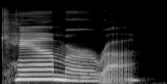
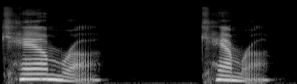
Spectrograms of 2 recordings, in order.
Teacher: Two syllables in natural speech. The middle vowel disappears.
